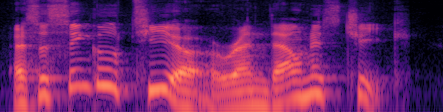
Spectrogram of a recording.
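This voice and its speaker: A man's voice: high voice, wildly swooping pitch, normal speed. A young man narrating scripted comic stories in a theatrical, mock-epic manner, with self-deprecating asides. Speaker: online storyteller.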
